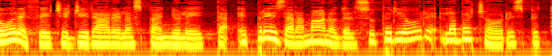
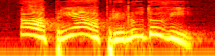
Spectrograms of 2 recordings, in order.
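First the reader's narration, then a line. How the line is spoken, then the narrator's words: Abbot exclaiming from outside. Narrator (Italian): L'abate dall'esterno, esclamò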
